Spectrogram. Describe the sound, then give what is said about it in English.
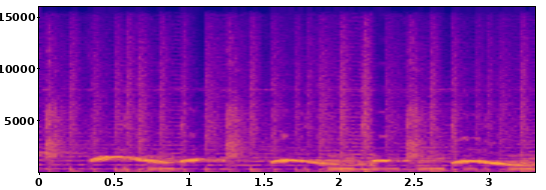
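A bright, loud whistle sliding up and down in three arching swoops, each phrase repeating over a steady rhythmic backing beat. No one speaks. “I just tried to simplify it to Whistling Cow Machine. Check it out.”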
